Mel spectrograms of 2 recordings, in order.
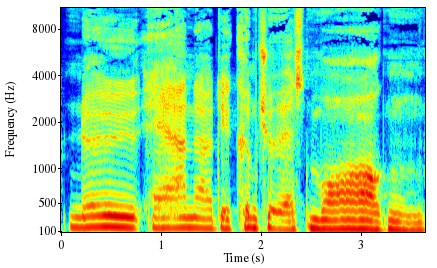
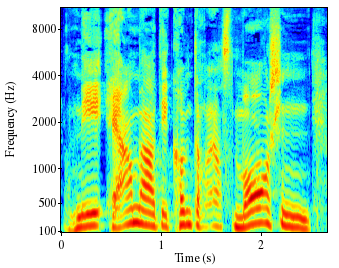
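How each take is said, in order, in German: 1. Er hat breite, gedehnte Vokale und gerollte R. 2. Er wird mit einem sächsischen Regionalakzent gesprochen. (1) "die ist so art wie Schnacken im Plattdütsch. Mit viel Vokale" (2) "Während in Sachsen, wo ich lebe, da schnacken sie allen so"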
